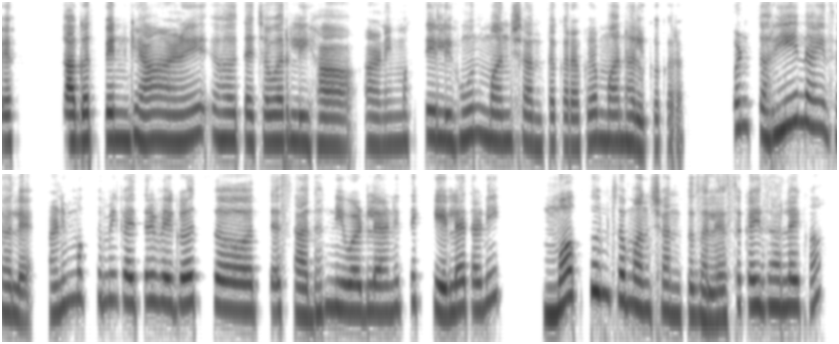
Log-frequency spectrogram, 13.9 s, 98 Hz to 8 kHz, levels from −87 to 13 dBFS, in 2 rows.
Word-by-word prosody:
पे 205 - 0 0.4
कागद-पेन 220 +1 +4
घ्या 215 -2 +2
आणि 215 +2 +1
अ, 220 -1 0
त्याच्यावर 210 0 0
लिहा 200 -2 0 0.3
आणि 195 0 -4
मग 205 +1 -4
ते 230 -1 +2
लिहून 225 +4 0
मन 215 0 +1
शांत 200 -2 -4
करा 195 -1 -3
किंवा 220 +1 -2
मन 210 0 0
हलकं 185 -2 -1
करा. - - -10 0.4
पण 295 +2 -2
तरीही 260 +8 +4
नाही 325 -4 0
झालं 210 -3 -1
आहे 175 - -6 0.2
आणि 225 +4 -1
मग 300 +3 -5
तुम्ही 290 +1 -6
काहीतरी 280 0 0
वेगळंच 275 0 +2 0.4
ते 220 - -3
साधन 215 0 -2
निवडलंय 220 -2 +2
आणि 220 +2 -3
ते 275 - -4
केलत 235 -3 +2
आणि 265 +7 -2 0.4
मग 225 +9 +6
तुमचं 340 -6 +4
मन 245 -3 +1
शांत 205 -2 -3
झालंय 185 -2 0
असं 195 +7 -6
काही 250 0 +3
झालंय 250 0 +2
का? 255 +4 -6
220 Hz, 190 wpm, -22 LUFS, 210-255 Hz, 0.4 s, मग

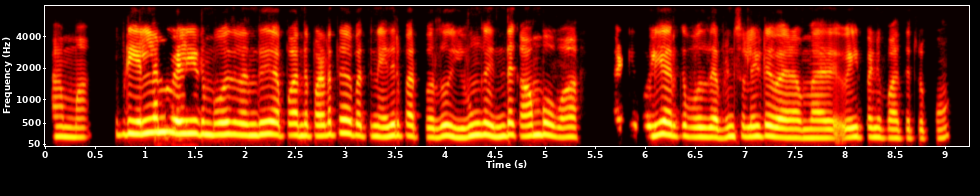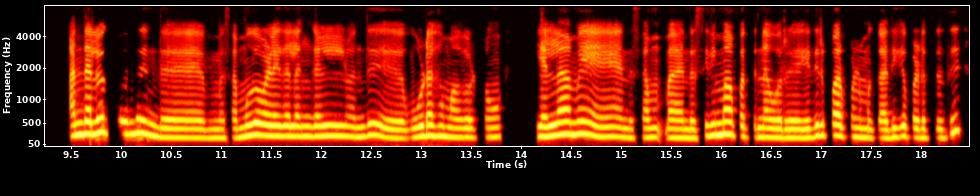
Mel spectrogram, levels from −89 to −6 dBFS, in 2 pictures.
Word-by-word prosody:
ஆமா. 200 -1 -4 0.3
இப்புடி 255 +2 0
எல்லாமே 305 +2 +5
வெளியிடும்போது 265 -2 +3
வந்து, 240 +1 0
அப்ப 245 0 -8
அந்த 235 0 -2
படத்த 255 +5 0
பத்தின 220 -1 -4
எதிர்பார்ப்பு 220 -3 -2
வருதோ, 210 +4 0
"இவுங்க 235 +6 +1
இந்த 220 +4 0
காம்போவா 225 -2 -1 0.5
அடிபொலியா 270 - -1
இருக்க 225 -1 -5
போகுது" 205 0 0
அப்டின்னு 210 +4 -4
சொல்லிட்டு, 215 +2 -1
வேற 190 -1 +1 0.2
மாறி! 185 0 -1
வெயிட் 195 +1 -2
பண்ணி 200 -1 -3
பாத்துட்டுருப்போம். 180 +1 -9 0.5
அந்த 250 +3 +4
அளவுக்கு 285 0 +2
வந்து 270 +2 +1
இந்த 205 -4 -1 0.5
ம 185 0 -5
சமூக 215 +6 +1
வலைதளங்கள் 220 -1 +1 0.2
வந்து, 210 +4 -2 0.5
ஊடகமாகட்டும், 200 -3 -1 0.5
எல்லாமே 260 +4 +4 0.3
அந்த 190 -1 -5
சம் 195 0 -3 0.3
அந்த 185 0 -1
சினிமா 240 +3 +3
பத்தன 200 -2 -3
ஒரு 185 -1 0 0.2
எதிர்பார்ப்ப 225 -1 -1
நமக்கு 185 -1 -5
அதிகப்படுத்துது. 190 - -3
220 Hz, 140 wpm, -23 LUFS, 195-240 Hz, 0.5 s, எல்லாமே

